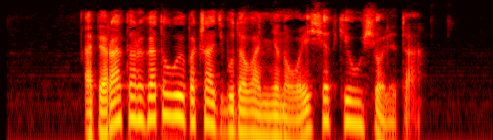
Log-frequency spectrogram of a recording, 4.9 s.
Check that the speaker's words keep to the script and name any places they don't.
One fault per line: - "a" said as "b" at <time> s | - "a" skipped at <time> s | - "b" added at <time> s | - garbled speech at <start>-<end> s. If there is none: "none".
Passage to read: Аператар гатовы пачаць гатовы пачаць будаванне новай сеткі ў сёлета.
- "гатовы пачаць" skipped at 2.3 s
